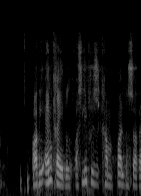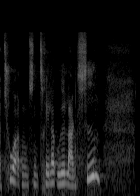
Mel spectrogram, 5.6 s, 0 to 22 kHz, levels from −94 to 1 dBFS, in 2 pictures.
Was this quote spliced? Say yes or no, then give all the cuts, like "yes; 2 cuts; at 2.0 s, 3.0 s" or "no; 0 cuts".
no; 0 cuts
